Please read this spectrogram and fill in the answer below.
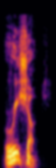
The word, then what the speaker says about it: Ritchot: I'm going to say this properly once and for all. Ritchot. Did I say it right? – That's fine.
